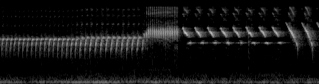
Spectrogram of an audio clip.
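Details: Singing canary, for training: a rolling trill that rises slightly and grows louder, then a burst of rapid clipped chirps repeated about four times a second.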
